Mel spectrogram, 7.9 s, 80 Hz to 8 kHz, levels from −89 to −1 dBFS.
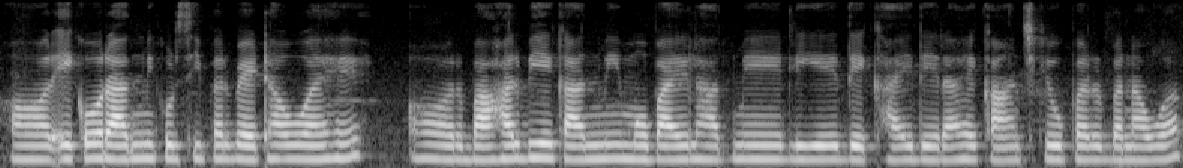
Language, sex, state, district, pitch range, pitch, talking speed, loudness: Hindi, female, Madhya Pradesh, Bhopal, 185-195 Hz, 190 Hz, 205 wpm, -19 LUFS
